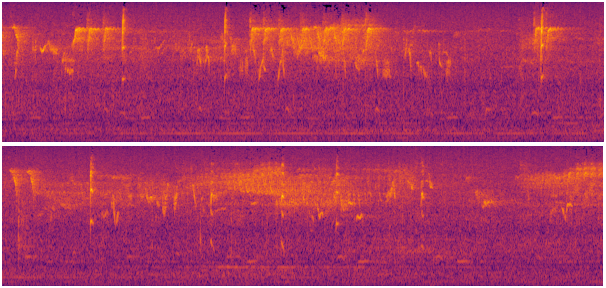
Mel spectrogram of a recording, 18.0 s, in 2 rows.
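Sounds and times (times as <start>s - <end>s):
European starlings chattering: 0.0s - 18.0s.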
